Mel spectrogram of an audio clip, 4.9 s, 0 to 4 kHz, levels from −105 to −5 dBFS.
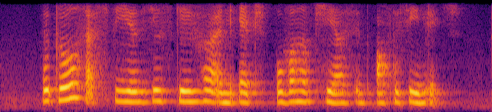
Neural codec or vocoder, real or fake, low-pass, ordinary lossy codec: codec, 16 kHz, 0.5 kbps, FunCodec, trained on Chinese and English, 25 frames a second; fake; 3.6 kHz; AAC, 24 kbps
